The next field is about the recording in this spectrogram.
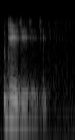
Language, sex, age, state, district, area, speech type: Urdu, male, 18-30, Uttar Pradesh, Saharanpur, urban, conversation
